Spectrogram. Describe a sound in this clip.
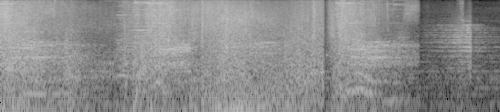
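Magical blasts and clashing effects burst loudly in a fast-paced battle.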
